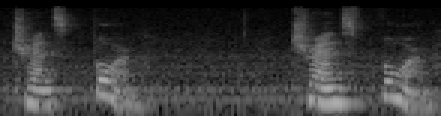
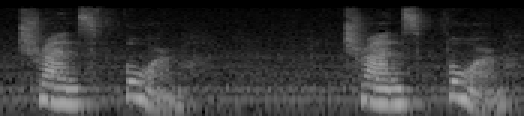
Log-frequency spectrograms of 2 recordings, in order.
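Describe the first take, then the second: No difference in how they are said.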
